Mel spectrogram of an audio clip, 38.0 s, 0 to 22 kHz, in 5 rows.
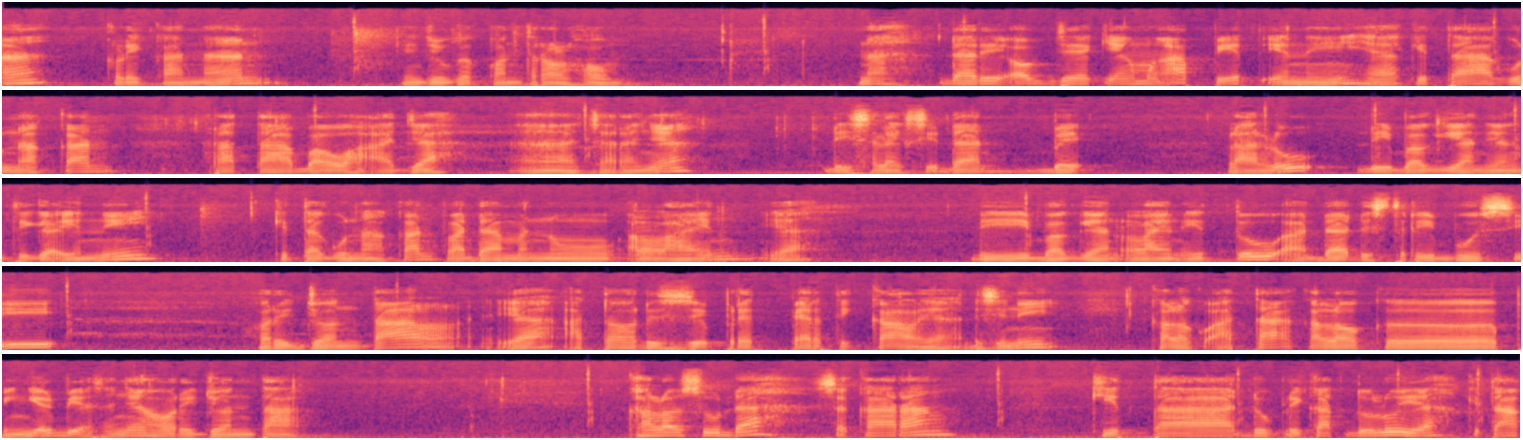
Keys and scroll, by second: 2.4 ctrl+Home, 11.5 b.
